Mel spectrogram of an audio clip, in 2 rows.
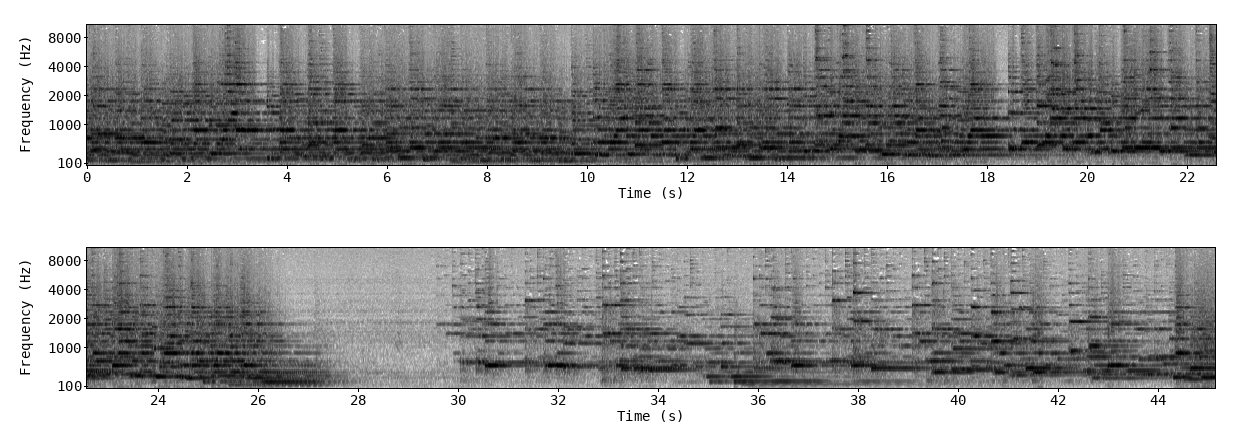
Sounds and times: Harp: 0.0 - 45.1
Pizzicato: 0.0 - 45.1.

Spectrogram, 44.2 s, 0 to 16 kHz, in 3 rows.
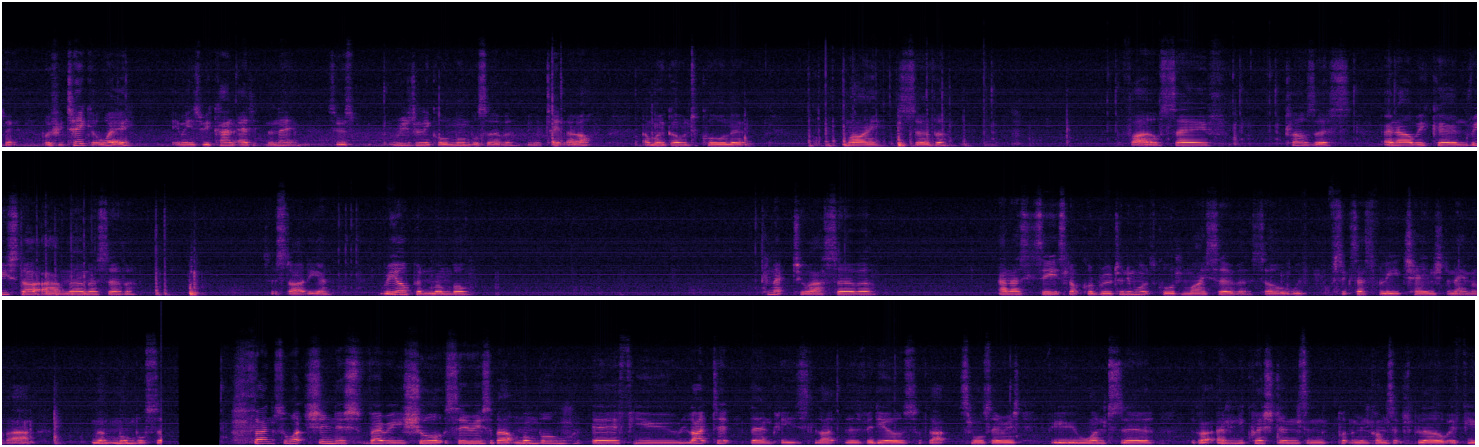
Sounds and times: Speech: 0.0 - 7.6, 8.4 - 9.6, 11.2 - 16.2, 17.4 - 19.5, 22.3 - 23.6, 24.7 - 44.2.

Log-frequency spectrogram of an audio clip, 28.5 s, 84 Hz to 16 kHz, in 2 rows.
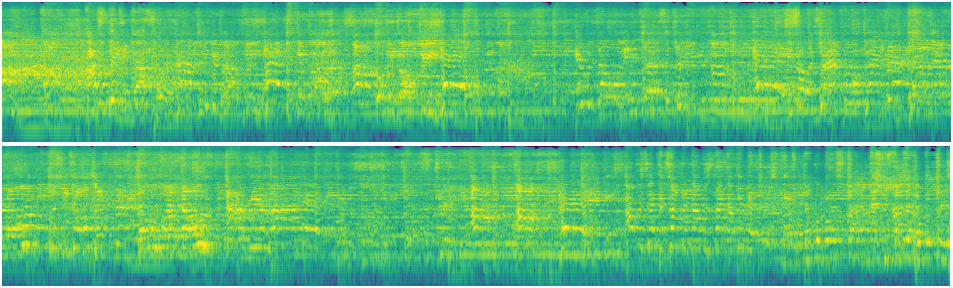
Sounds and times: Male singing: 0.0 - 28.4
Music: 0.0 - 28.4.

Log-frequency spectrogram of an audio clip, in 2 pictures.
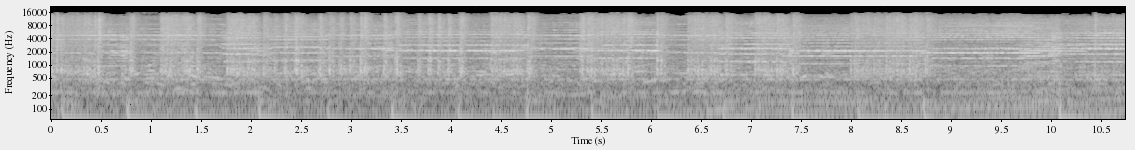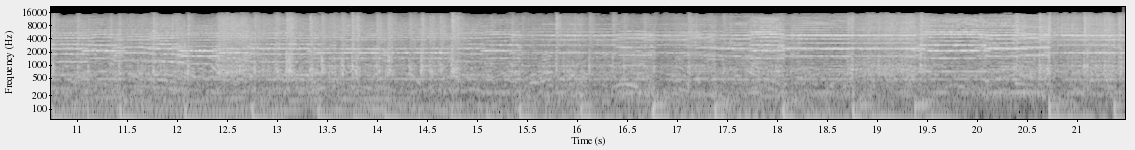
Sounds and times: Speech: 0.0 - 8.8, 9.8 - 21.4
Music: 0.0 - 21.4.

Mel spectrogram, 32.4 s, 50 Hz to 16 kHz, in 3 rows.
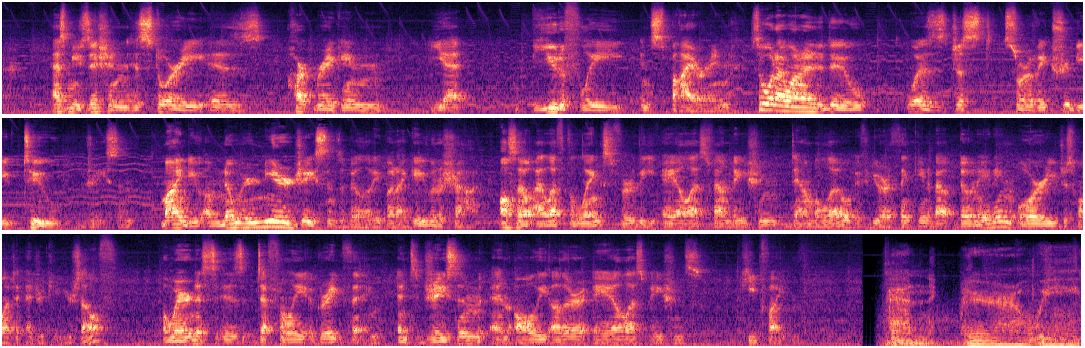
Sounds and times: Speech: 0.0 - 29.6, 30.4 - 32.4
Music: 0.0 - 32.4.

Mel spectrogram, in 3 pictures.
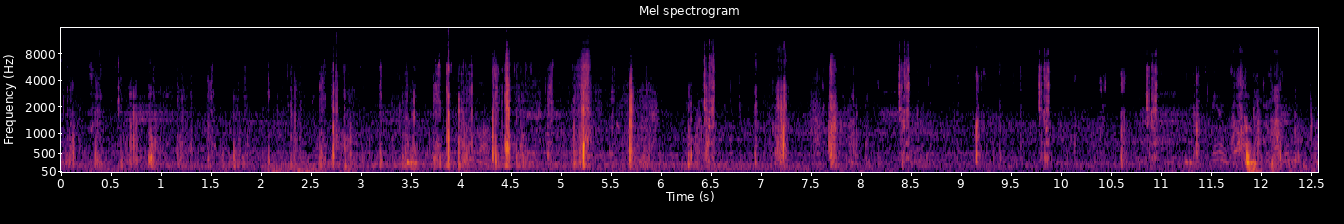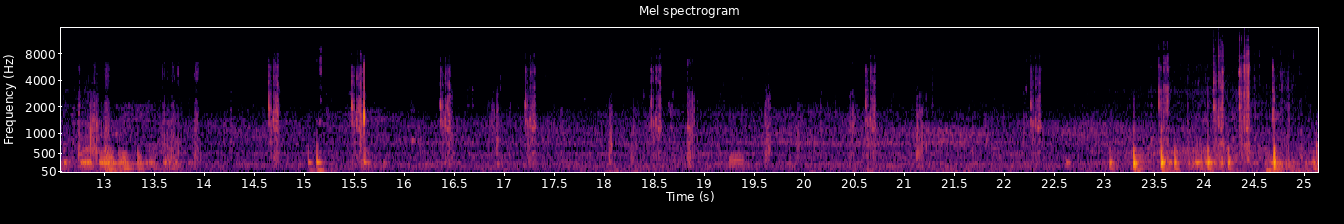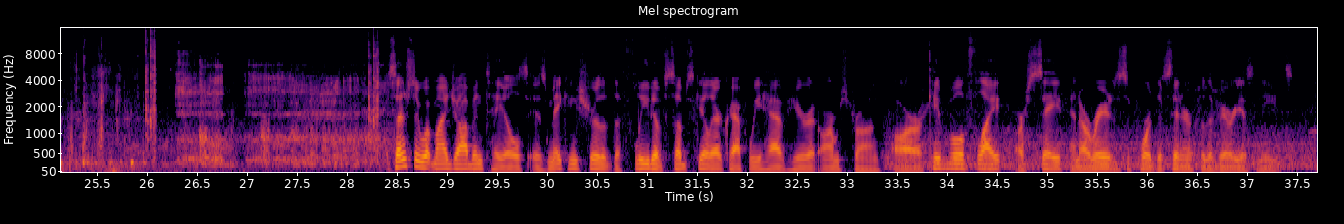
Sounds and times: Outside, rural or natural: 0.0 - 37.7.

